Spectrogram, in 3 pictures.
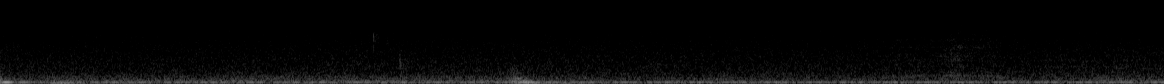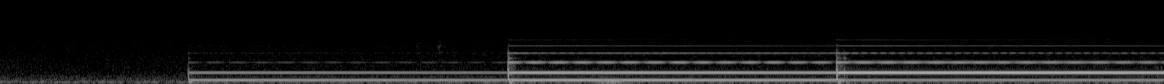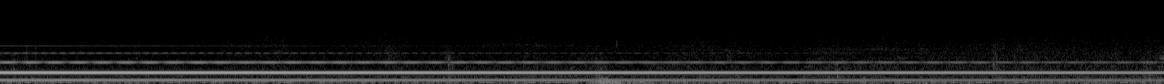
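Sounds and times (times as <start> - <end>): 
meditation bell ringing: 13.5 - 34.9.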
